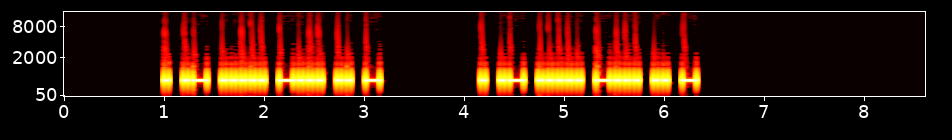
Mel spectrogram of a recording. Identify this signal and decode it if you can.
Morse code, heard as a keyed tone, about 25 wpm, 700 Hz. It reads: EA5BIT EA5BIT
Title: DXCC-100 Call Signs - 6 Characters - Repeated 2x - 25wpm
